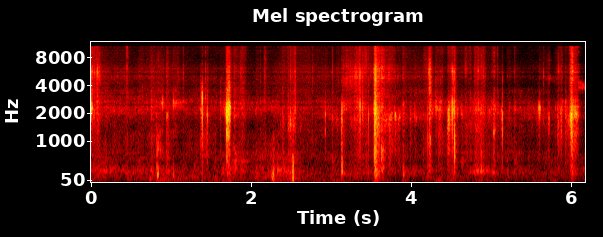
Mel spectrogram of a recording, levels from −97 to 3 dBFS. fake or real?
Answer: fake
